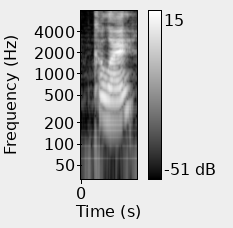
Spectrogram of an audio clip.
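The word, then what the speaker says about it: Calais: running back Raymond coleus Calleigh yes he pronounces his name different than Chloe Campbell okay let's go to nope he is from Louisiana so he uses the French you know what okay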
